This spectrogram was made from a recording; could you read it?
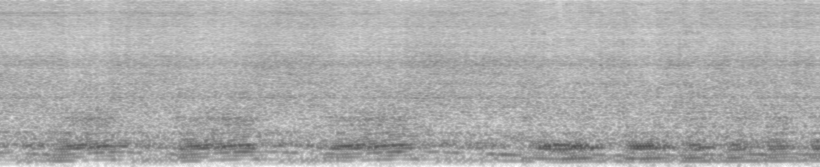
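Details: Abandoned Yamaha Breeze ATV on a cold day, started with gas poured into the carburetor and the air filter off: it surges and sags in uneven waves, never settling. It will not hold idle; owner suspects spark plug, missing air filter, choke or air leak.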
